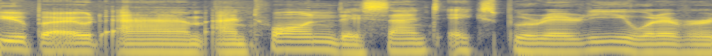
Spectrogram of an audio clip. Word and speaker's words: Saint-Exupéry: about um antoan de s expi whatever it's how would you pronounce it you're half French s well I'm not an expert but yeah it's just s EX superi he sound super pretty well thank you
